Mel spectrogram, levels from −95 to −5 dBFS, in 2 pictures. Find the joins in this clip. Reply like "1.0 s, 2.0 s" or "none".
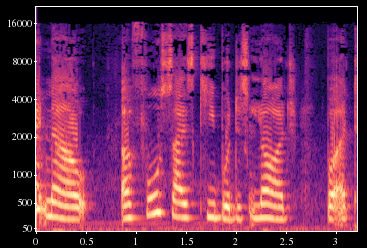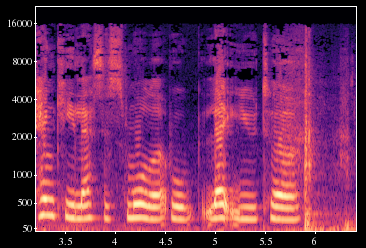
2.1 s, 4.5 s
